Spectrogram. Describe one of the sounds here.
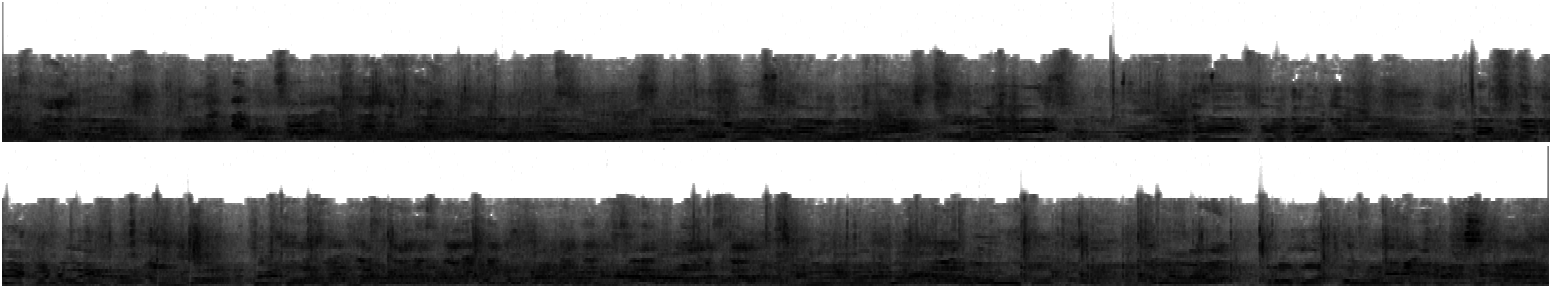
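Spectators shout and cheer loudly in an echoing hall.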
